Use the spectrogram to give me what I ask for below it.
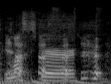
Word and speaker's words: Leicester: And a lot of people wondering how to pronounce it because it's not spelled as you would pronounce it. It's not spelled Leicester, like L-E-S-T-E-R. It's L-E-I-C-E-S-T-E-R. And I've seen some videos. The Wall Street Journal had a video on their social media where they ask people, how would you pronounce this? And then they tell them, and you get people saying Leicester, Leicester, Leicester. – But it's Leicester. – It's Leicester City,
